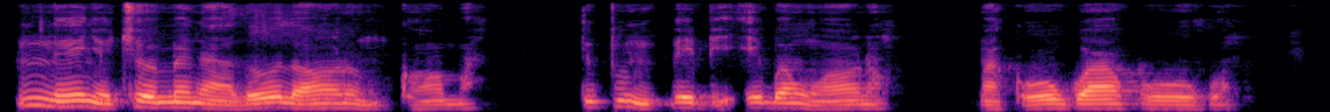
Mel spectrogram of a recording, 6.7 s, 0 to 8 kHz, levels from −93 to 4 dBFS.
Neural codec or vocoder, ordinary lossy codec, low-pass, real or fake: none; none; 7.2 kHz; real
